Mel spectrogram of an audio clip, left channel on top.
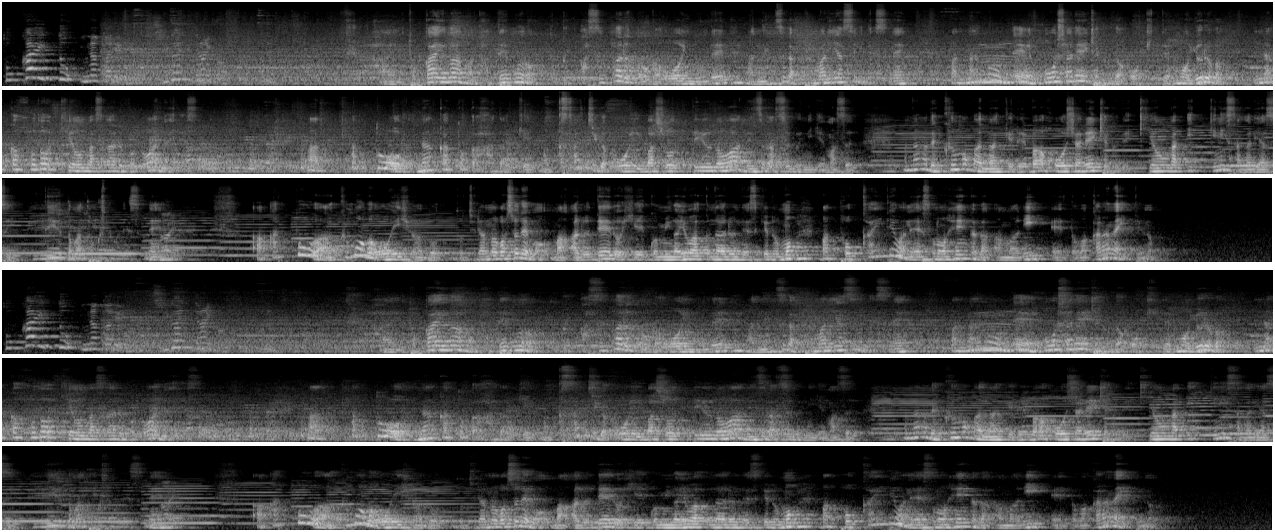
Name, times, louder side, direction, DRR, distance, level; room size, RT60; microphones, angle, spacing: voice 1, 0.0-2.3 2.6-2.9 5.6-5.7 7.3-7.5 9.6-10.8 14.1-15.5 19.7-19.9 21.5-21.7 25.7-27.2 33.3-33.5, left 1 dB, 15° left, 2 dB, 0.5 m, -28 dB
sound 1, 1.0-20.6, left 3 dB, 75° left, 0.8 m, -29 dB
voice 2, 3.4-12.2 12.5-14.6 15.3-15.9 16.2-24.5 24.8-25.5 25.8-26.4 26.7-27.1 27.6-33.3 33.8-36.9, left 1 dB, 60° left, 8 dB, 1.1 m, -21 dB
Wind instrument woodwind instrument, 21.4-30.4, equal, 20° right, 2.8 m, -32 dB
10.0 x 4.8 x 5.3 m, 1.0 s
head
